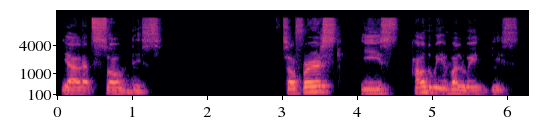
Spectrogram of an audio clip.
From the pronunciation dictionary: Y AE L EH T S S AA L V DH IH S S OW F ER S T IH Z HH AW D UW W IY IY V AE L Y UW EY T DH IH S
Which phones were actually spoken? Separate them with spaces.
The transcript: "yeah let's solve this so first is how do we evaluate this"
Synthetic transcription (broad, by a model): Y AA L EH T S S AA L V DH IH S S OW F ER S T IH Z HH AW D UW W IY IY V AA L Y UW EY T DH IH S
